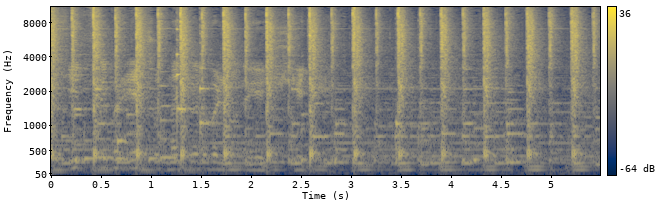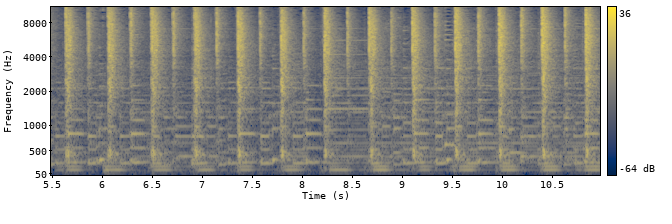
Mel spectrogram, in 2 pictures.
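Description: Russian folk instrumental ensemble playing a lively tune: domras and balalaika picked over button accordion, bass and drum kit, with a steady, driving beat.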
